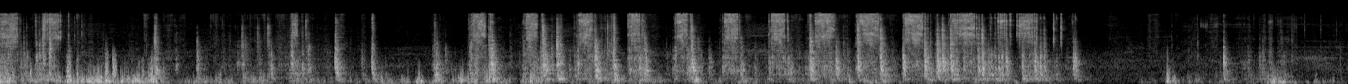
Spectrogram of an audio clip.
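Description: Hand ratchet clicking in quick runs as it backs a bolt out of the door's window regulator, a bolt reckoned to be cross-threaded. The clicking stops near the end.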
